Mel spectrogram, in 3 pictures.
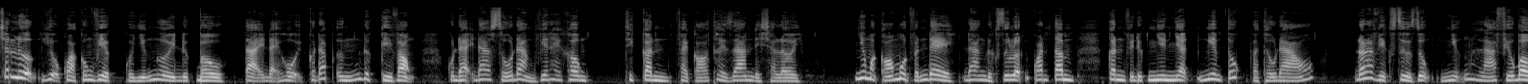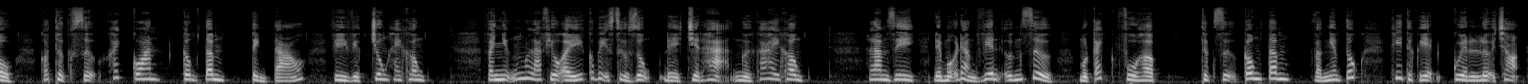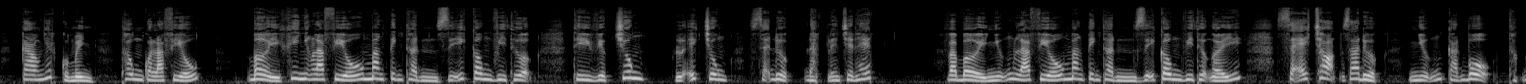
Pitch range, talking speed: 180-235 Hz, 230 wpm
